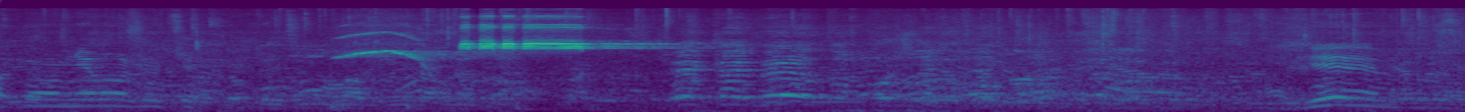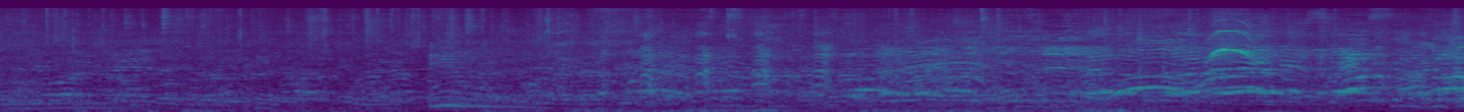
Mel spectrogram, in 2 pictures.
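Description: Men shout and call out across an open outdoor field.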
